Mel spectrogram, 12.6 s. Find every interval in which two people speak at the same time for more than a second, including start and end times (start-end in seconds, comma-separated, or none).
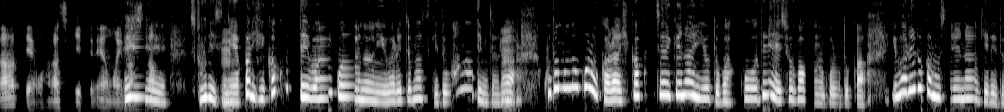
none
